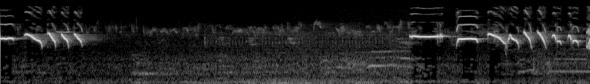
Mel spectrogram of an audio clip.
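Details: Female Oriental magpie-robin used as a decoy to stimulate males to sing: a phrase of a clear whistled note, then fast upslurred chirps, a pause of near silence, and the same whistle-and-chirp phrase again.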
